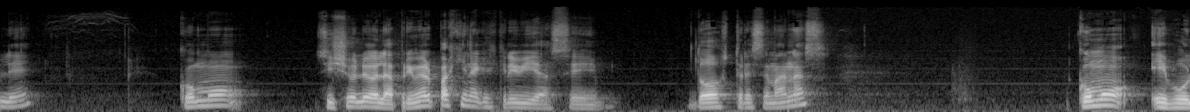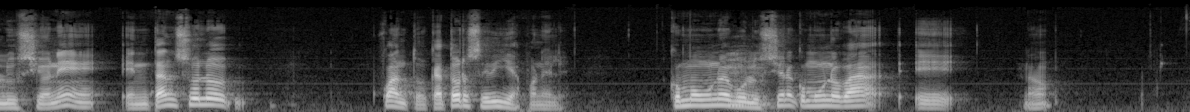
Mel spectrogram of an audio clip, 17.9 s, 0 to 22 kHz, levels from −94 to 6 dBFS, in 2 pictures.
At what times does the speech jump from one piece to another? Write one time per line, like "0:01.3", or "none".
0:16.4

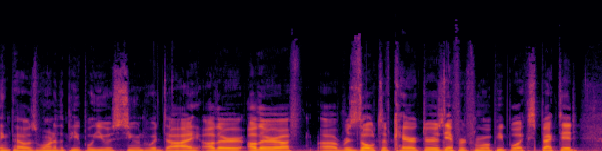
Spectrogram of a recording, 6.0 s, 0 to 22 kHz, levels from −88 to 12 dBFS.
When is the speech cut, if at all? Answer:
0:04.4

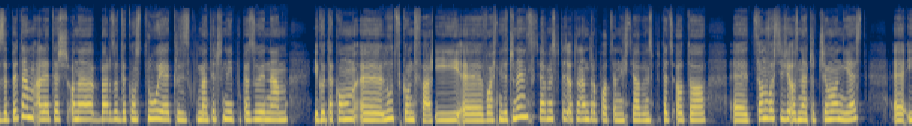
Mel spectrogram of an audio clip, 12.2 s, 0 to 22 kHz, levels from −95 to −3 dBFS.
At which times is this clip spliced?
0:05.8

